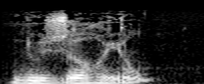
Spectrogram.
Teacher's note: final S not pronounced, and then you've got this liaison, nous aurions.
